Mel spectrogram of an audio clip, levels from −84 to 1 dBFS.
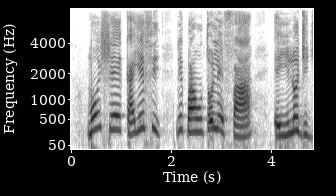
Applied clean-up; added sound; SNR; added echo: none; none; none; none.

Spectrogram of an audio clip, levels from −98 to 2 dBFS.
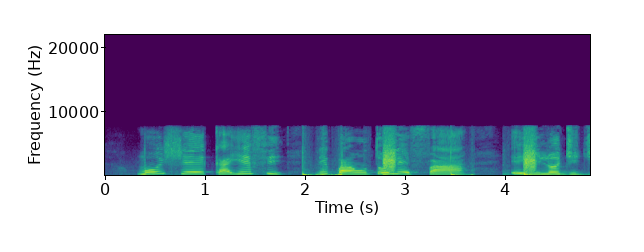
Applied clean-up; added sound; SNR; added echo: none; Scratching (performance technique); 0 dB; none.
